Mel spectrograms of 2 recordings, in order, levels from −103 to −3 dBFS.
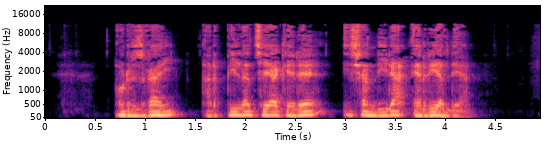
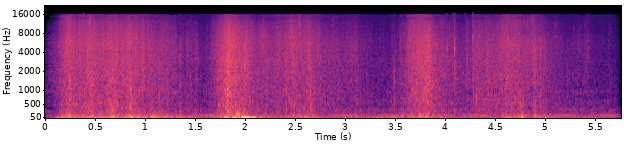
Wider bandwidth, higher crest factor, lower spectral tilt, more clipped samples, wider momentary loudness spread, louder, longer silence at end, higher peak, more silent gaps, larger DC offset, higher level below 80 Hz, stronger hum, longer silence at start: second, 11.5 kHz vs 16 kHz; about the same, 16 dB vs 20 dB; first, -4.5 dB/octave vs -2 dB/octave; neither; second, 11 LU vs 16 LU; first, -21 LUFS vs -32 LUFS; first, 0.7 s vs 0.05 s; about the same, -6 dBFS vs -6 dBFS; neither; neither; second, -48 dBFS vs -34 dBFS; neither; first, 0.7 s vs 0.05 s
